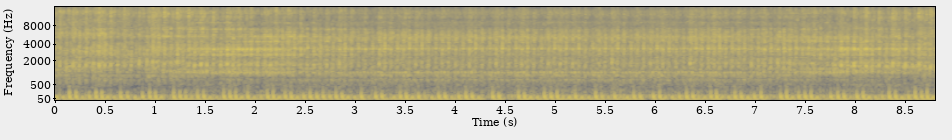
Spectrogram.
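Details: 1969 Triumph T100C twin, freshly rebuilt, started cold on one kick and warming up: lumpy, even twin beat with a few quick blips that pick up and settle cleanly, no clatter; healthy running.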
